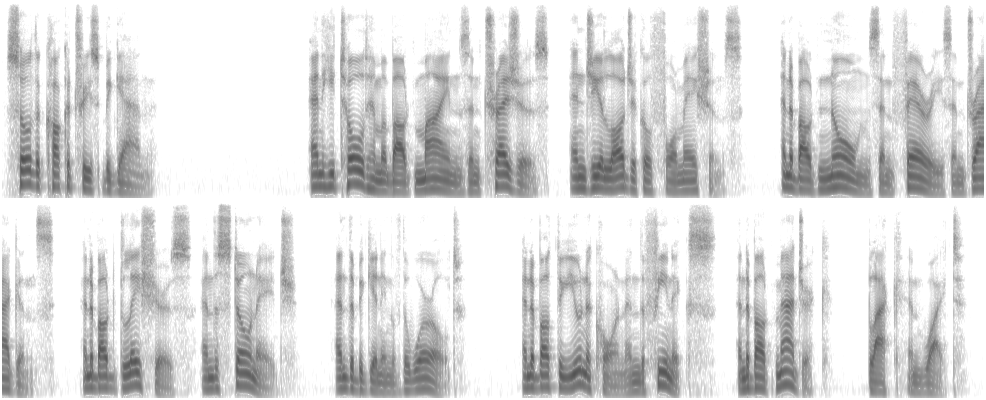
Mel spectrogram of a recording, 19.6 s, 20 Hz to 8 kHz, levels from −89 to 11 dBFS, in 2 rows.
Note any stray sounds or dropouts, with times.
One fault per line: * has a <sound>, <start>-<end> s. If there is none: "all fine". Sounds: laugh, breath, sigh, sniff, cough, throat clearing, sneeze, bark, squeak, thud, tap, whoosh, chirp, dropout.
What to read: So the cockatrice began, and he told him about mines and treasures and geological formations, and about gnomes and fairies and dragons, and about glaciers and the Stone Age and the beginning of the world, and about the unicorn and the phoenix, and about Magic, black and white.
all fine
